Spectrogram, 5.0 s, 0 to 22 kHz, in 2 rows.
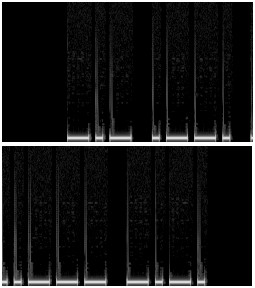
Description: Morse code, heard as a keyed tone, about 17 wpm, 700 Hz. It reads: KP2C
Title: DXCC-100 Call Signs - 4 Characters - Repeated 3x - 17wpm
